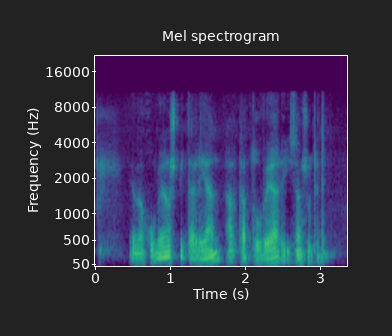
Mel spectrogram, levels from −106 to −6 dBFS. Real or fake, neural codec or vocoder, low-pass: fake; codec, 16 kHz in and 24 kHz out, 0.9 kbps, LongCat-Audio-Codec, fine tuned four codebook decoder; 10.8 kHz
